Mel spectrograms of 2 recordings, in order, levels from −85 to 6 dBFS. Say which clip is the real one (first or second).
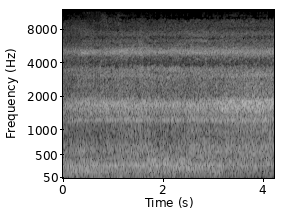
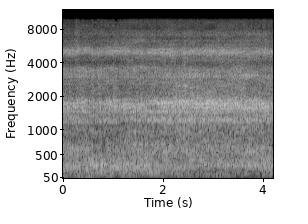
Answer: first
